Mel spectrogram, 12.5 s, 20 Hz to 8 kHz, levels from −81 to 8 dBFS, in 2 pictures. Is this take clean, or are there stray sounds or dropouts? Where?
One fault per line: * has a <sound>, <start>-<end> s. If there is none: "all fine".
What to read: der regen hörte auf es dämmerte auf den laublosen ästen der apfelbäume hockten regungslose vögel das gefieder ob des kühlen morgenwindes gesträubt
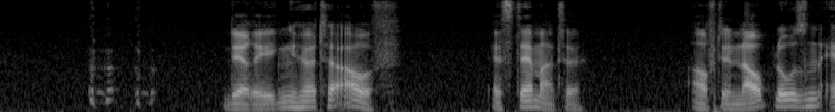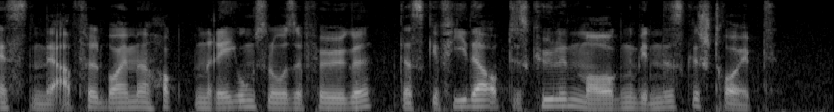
* has a cough, 0.7-1.2 s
